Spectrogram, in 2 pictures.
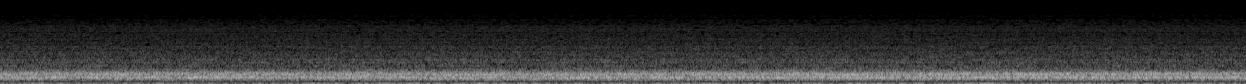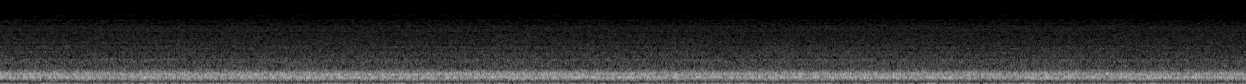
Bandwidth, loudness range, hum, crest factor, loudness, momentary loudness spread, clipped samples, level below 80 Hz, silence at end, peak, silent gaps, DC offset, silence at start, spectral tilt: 11.5 kHz; 1 LU; none; 14 dB; -27 LUFS; 2 LU; under 0.1%; -42 dBFS; 0 s; -12 dBFS; none; under 0.1%; 0 s; -6 dB/octave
